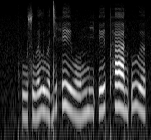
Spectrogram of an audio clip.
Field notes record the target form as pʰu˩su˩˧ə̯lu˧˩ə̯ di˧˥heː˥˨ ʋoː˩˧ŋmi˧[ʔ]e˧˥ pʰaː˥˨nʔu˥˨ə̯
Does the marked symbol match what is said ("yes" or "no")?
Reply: yes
